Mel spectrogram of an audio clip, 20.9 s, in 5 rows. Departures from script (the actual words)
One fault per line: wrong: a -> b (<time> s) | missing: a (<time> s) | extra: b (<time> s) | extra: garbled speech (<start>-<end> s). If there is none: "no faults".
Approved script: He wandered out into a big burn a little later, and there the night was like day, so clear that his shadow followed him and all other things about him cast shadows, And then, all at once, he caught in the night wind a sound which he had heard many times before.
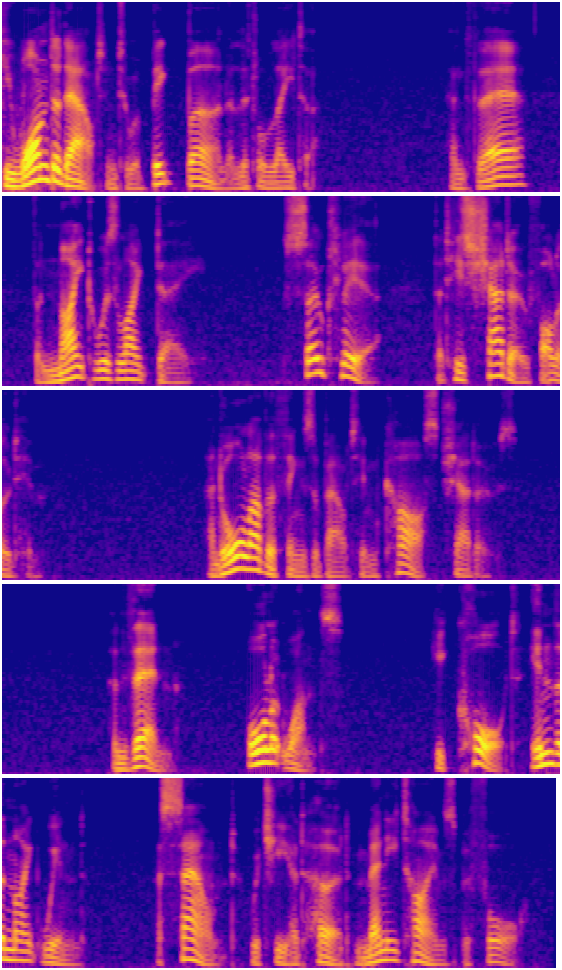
no faults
